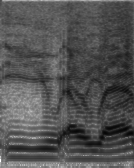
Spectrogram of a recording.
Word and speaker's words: Euler: I'm glad you found the video for 3.9 Euler line now it's spelled e-u-l-e-r but it is pronounced Euler and he is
